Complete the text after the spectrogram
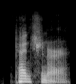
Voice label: "pensioner", American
